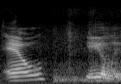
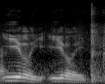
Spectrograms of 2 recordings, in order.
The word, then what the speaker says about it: Ely: L. Ely, they pronounce it. I'm sorry, Ely.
